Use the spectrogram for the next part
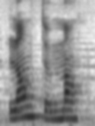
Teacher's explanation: En la palabra lentement, no se pronuncia la T final y tenemos una nasal, la E con N, la combinación.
